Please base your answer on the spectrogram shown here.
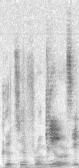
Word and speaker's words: Götze: But your last name, Götze, from Gates, your... it's German. Gates. Yes, and we Not actually... Götze. No, some people pronounce it Getz, Uh-huh. but we, because we're different, we pronounce it Gates.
